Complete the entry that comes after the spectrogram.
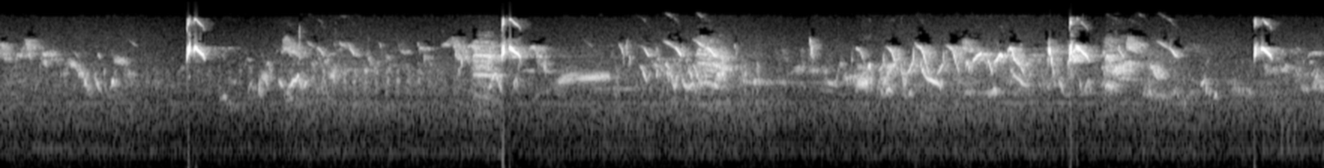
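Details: Wild Eastern kingbird (Tyrannus tyrannus) giving its song, a high twittering, sputtering series of scratchy notes broken by piercing thin peaks, with an intense zigzag burst of chatter in the later half.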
